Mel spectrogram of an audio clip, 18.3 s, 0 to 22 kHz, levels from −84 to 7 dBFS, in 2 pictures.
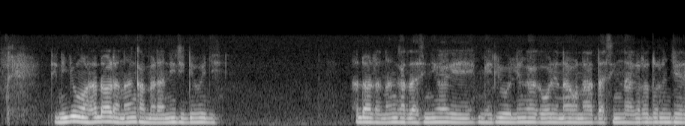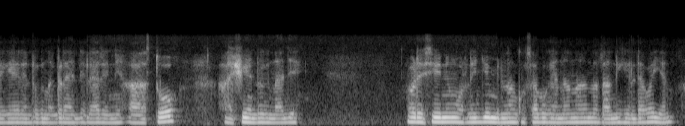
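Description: AMR rate drop at 8.46–10.30 s and again from 15.76 s to the end of this speech clip: the codec falls from full HD Voice quality to a rough, raspy, synthetic sound, which fits a switch from 23.85 to 6.6 kbit/s to protect a weak link.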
